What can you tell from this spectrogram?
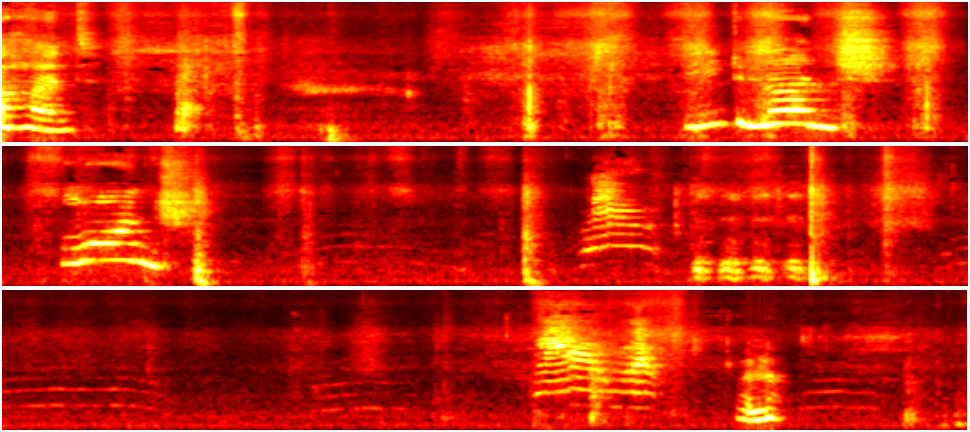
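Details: Noisy Siamese cats wrestling at home; several drawn-out, arching meows rise and fall in pitch, spaced a few seconds apart, mixed with people talking and laughing nearby and scattered thumps.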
